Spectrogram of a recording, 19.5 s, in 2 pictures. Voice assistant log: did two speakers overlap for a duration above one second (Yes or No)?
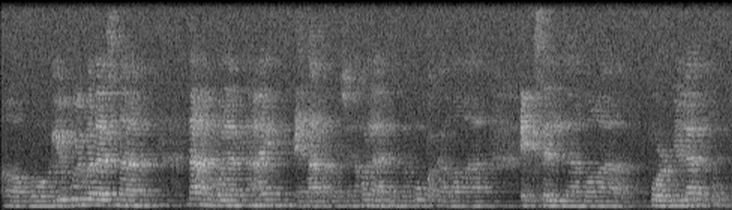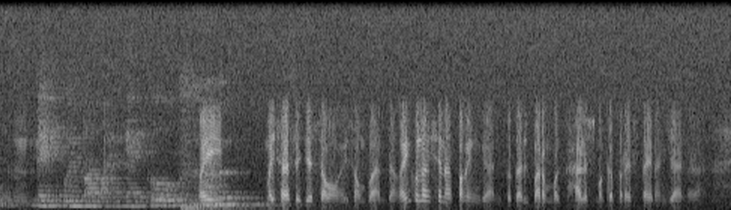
No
